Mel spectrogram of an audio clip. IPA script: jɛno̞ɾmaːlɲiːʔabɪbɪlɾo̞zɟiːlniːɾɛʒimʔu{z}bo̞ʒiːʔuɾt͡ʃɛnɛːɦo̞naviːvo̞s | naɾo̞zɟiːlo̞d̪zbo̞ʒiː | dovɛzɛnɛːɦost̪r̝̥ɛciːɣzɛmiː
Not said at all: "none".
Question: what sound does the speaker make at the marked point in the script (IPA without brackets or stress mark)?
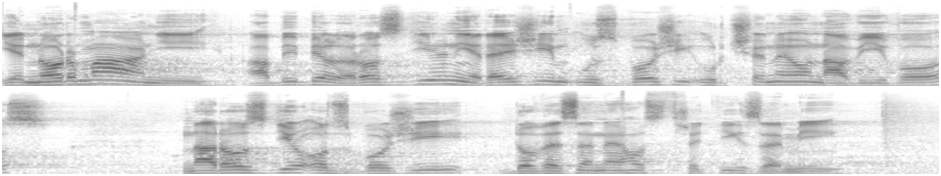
z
